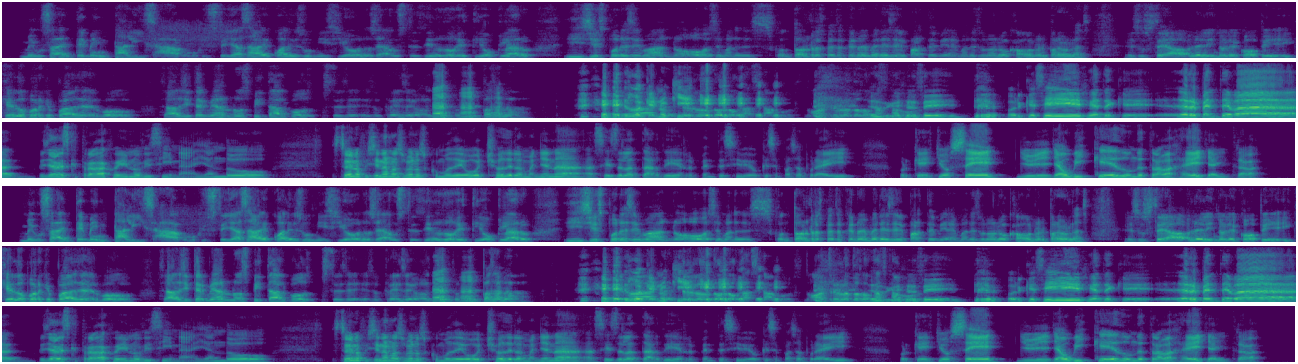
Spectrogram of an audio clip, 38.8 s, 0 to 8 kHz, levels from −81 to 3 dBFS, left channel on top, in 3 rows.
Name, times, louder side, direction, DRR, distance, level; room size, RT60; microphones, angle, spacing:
voice 1, 0.2-18.2 19.1-22.1, right 4 dB, 60° right, 0.5 m, -35 dB
voice 2, 17.2-17.7 18.7-20.4 21.1-21.3 21.6-28.5 28.8-28.9 29.2-34.3 34.9-38.4, left 1 dB, 10° left, 0.3 m, -30 dB
3.2 x 2.6 x 2.3 m
head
